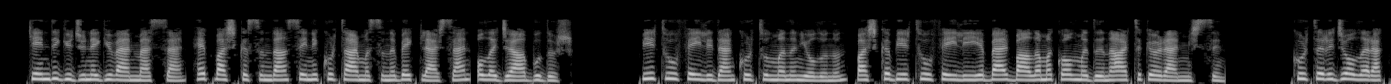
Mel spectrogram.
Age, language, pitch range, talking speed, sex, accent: 30-49, Turkish, 195-230 Hz, 105 wpm, female, native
